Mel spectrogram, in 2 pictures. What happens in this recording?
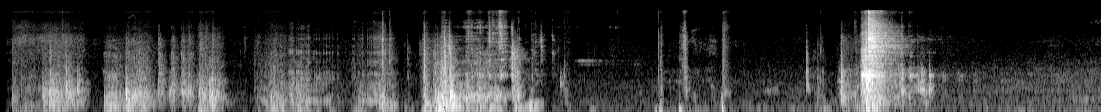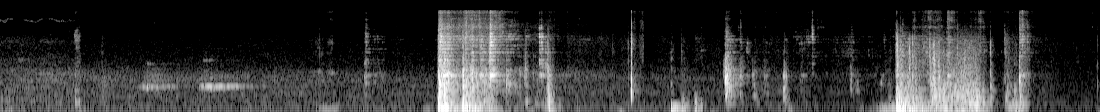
I walked to the living room window, unlocked it, and pushed it open. Outside, I could hear distant vehicle noise while walking back.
